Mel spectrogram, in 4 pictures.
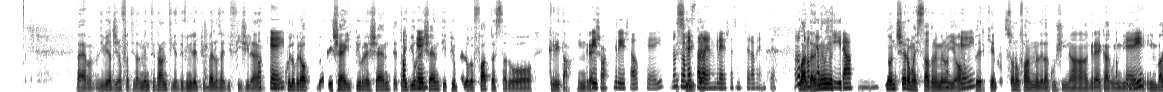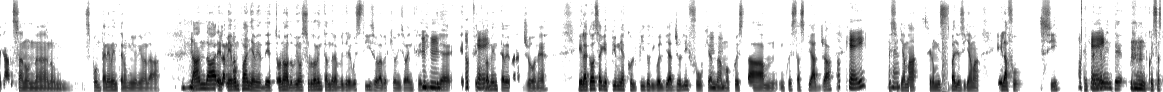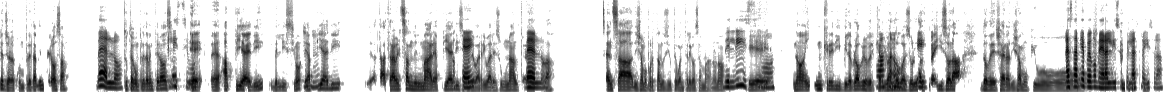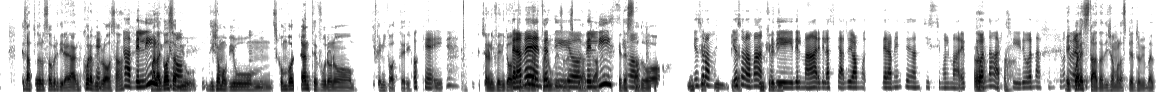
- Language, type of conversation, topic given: Italian, unstructured, Cosa rende un viaggio davvero speciale per te?
- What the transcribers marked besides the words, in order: other background noise; "cioè" said as "ceh"; static; distorted speech; chuckle; throat clearing; laughing while speaking: "Wow"; tapping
